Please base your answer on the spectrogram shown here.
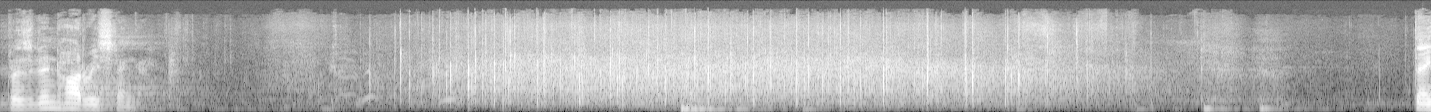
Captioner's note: applause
